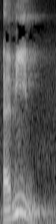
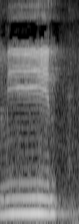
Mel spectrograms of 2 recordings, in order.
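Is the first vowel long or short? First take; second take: short; long. First: The first vowel is short. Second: The first vowel is long. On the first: "وبالقصر" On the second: "آمين بالمد ... إمالة"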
